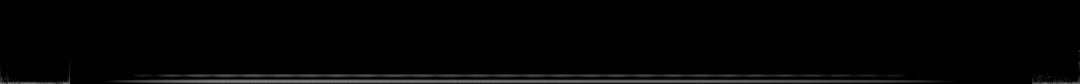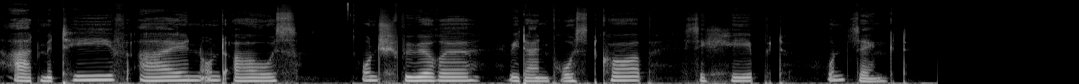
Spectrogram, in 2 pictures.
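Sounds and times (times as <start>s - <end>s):
low gong tone marking start of meditation: 1.1s - 9.5s
speech: 11.0s - 13.8s, 14.4s - 19.8s.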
